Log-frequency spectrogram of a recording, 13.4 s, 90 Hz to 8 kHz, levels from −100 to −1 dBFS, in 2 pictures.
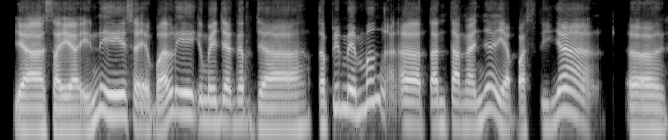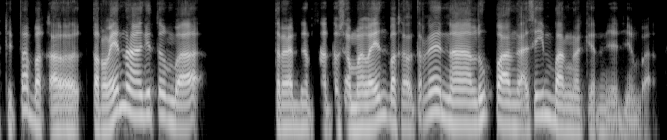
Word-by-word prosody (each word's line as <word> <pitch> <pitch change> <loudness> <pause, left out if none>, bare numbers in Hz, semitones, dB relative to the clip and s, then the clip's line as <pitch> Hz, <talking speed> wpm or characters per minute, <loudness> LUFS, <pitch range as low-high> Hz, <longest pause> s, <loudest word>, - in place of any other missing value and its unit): ya 125 -1 +5
saya 125 +2 +3
ini 195 - +2
saya - - +1
balik 205 -3 +2
ke - - -3
meja 160 -1 +2
kerja. 130 -4 0
Tapi 150 +13 -2
memang, 245 - 0
eee, 155 -2 +1
tantangannya 150 - 0
ya - - +1
pastinya, 185 - -1 0.4
eee, 130 -1 +2
kita - - -4
bakal - - +1 0.2
terlena 210 - +3
gitu, 205 0 -2
Mbak, 140 -2 +1 0.8
terhadap 140 0 -1
satu 140 +1 -6
sama 135 0 0
lain 165 +7 +2
bakal 145 -3 -2
terlena, 180 -7 0
lupa 180 -1 +1
nggak 145 - -3
seimbang 185 -10 -2
akhirnya - - -11
dia, - - -12
Mbak. - - -16
150 Hz, 145 wpm, -23 LUFS, 135-195 Hz, 0.8 s, ya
